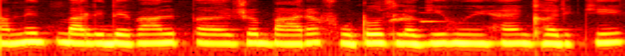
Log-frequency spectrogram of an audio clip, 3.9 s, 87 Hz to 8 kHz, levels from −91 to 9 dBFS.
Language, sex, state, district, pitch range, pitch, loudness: Hindi, female, Punjab, Fazilka, 245-260 Hz, 250 Hz, -13 LUFS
